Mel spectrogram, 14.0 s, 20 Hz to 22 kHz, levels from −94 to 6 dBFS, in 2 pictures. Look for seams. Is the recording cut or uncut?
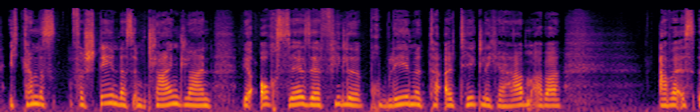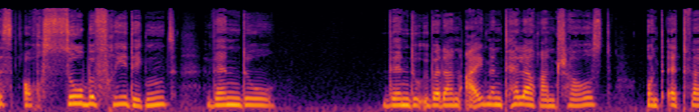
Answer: uncut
